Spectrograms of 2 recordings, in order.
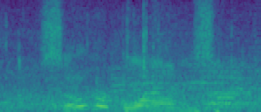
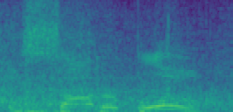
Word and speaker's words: Soderblom: Soderblom's older brother is the goaltender for Chicago. His name is Arvid, and he pronounces it Soderblom, but this is Soderblom.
